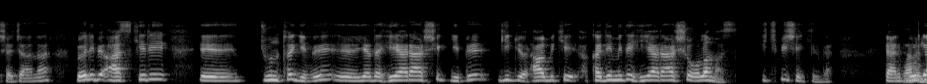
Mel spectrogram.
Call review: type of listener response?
listening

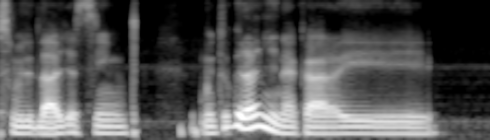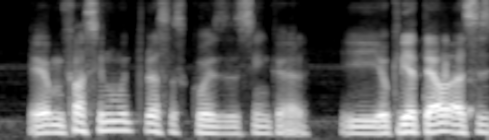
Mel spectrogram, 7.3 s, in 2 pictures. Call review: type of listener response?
listening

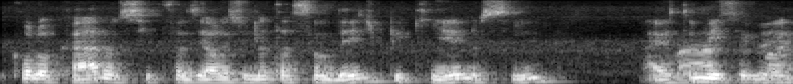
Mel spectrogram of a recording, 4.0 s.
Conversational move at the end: listening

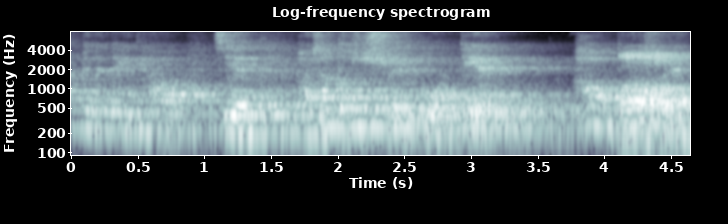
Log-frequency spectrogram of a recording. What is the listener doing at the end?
taking over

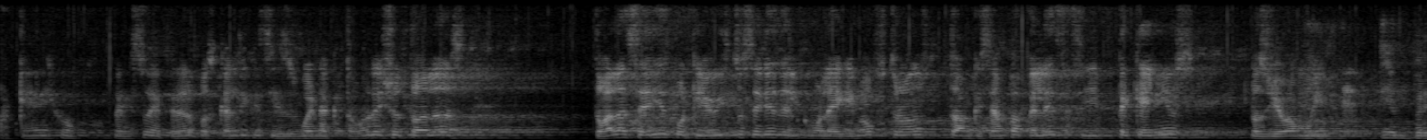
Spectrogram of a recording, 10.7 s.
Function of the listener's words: taking over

